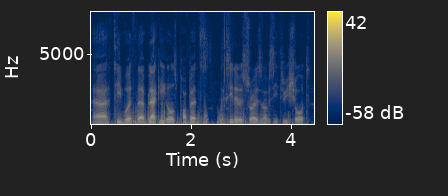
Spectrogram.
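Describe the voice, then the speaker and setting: A man from South Africa with a South African accent, giving conversational, somewhat halting live cricket commentary. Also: on the low side, fairly even intonation, background noise. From Cape Town, South Africa. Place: outdoors at a cricket ground.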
